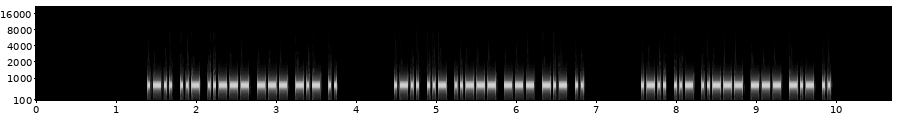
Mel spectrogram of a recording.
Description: Morse code, heard as a keyed tone, about 36 wpm, 700 Hz. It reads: LU2OKI LU2OKI LU2OKI
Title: DXCC-100 Call Signs - 6 Characters - Repeated 3x - 35wpm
